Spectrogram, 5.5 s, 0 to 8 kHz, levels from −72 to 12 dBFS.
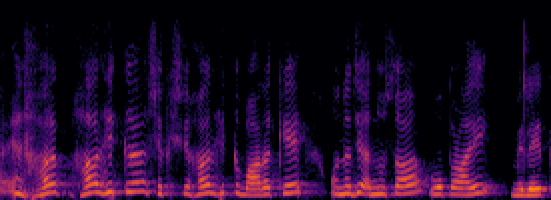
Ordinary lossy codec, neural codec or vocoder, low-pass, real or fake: none; codec, 24 kHz, 6 kbps, HILCodec; 7.2 kHz; fake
